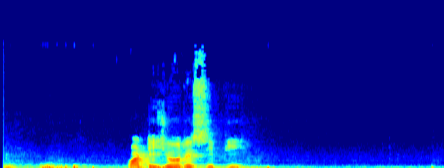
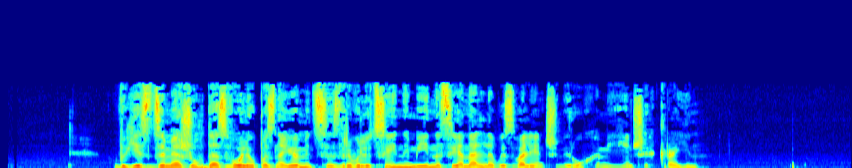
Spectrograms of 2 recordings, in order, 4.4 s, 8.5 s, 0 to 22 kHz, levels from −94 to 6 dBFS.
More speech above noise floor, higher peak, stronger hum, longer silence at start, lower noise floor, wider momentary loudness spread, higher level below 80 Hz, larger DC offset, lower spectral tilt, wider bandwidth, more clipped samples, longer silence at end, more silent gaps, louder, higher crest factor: second, 40 dB vs 48 dB; first, -2 dBFS vs -8 dBFS; neither; second, 0.05 s vs 1.15 s; second, -59 dBFS vs -73 dBFS; first, 21 LU vs 12 LU; first, -48 dBFS vs -82 dBFS; neither; first, -6.5 dB/octave vs -2.5 dB/octave; first, 15.5 kHz vs 11.5 kHz; neither; first, 1.75 s vs 1.55 s; neither; about the same, -22 LUFS vs -24 LUFS; first, 24 dB vs 18 dB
